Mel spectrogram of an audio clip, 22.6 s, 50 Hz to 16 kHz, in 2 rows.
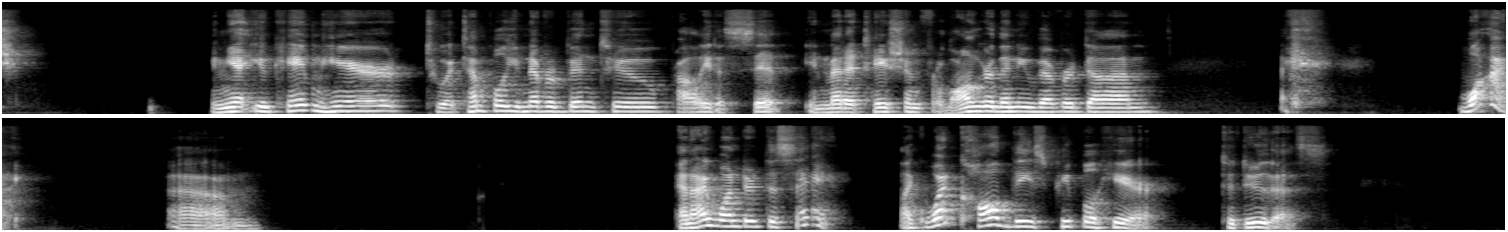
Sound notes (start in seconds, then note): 9.6 laughs in disbelief; 12.5 pause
